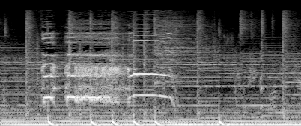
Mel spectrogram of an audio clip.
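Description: A Thai bantam rooster crows once, starting about half a second in and ending in a held note a little after two seconds. Background music with a steady beat plays throughout.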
